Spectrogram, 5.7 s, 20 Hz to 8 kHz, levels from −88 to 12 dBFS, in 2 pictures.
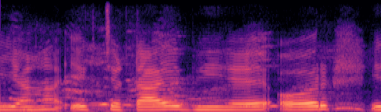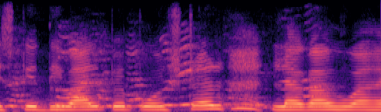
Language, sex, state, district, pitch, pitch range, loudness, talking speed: Hindi, female, Jharkhand, Palamu, 230 Hz, 225-240 Hz, -14 LUFS, 135 wpm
